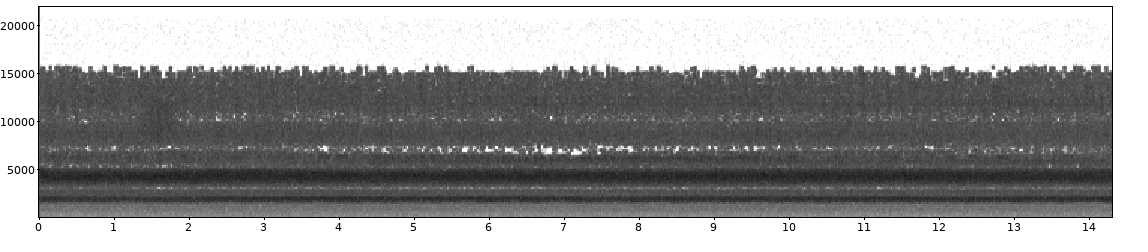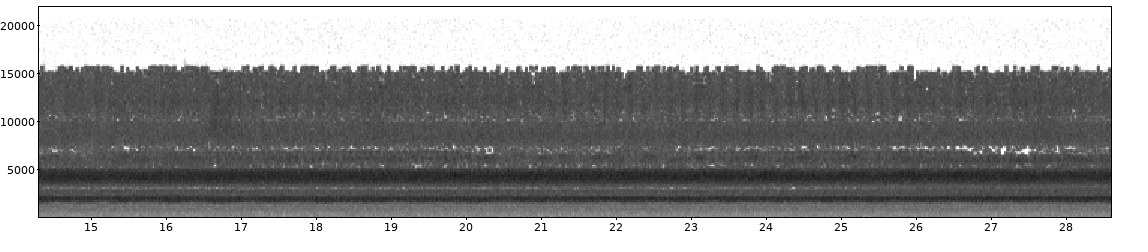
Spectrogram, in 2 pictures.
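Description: Dense night-time animal chorus: a continuous, even, high-pitched drone of many calling creatures, with no breaks or changes.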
